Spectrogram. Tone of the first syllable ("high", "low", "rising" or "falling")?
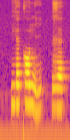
high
